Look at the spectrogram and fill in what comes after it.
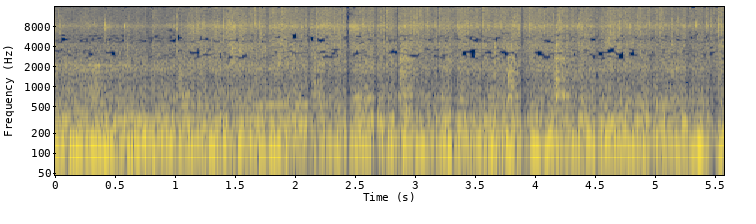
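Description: Chopped red onion and minced garlic sizzling steadily in oil in a nonstick frying pan, with a spatula stirring them in the second half.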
